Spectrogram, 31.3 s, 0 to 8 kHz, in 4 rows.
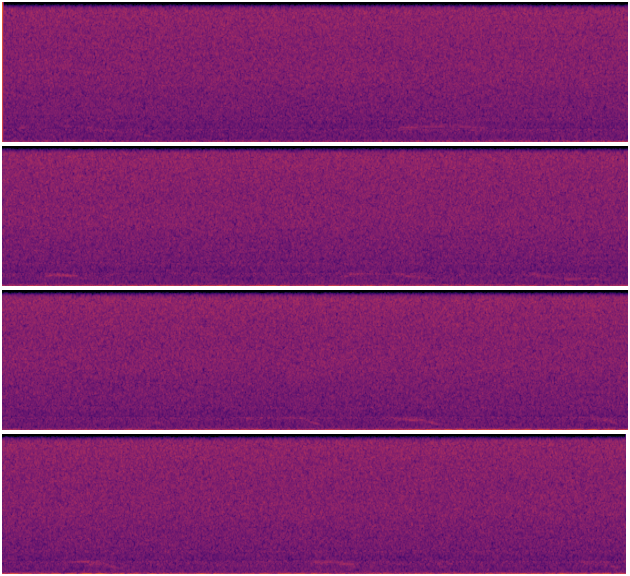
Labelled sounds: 5.0	5.2	humpback whale, 0.80 to 1.1 kHz

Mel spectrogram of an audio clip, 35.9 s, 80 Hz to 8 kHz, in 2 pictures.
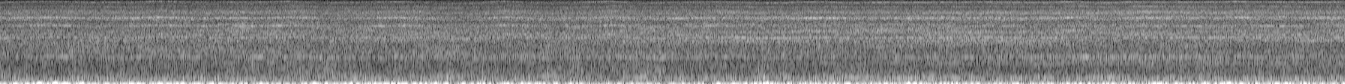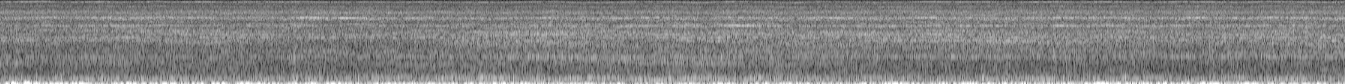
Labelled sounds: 5.9	6.3	vessel noise, 1.0 to 3.0 kHz
10.6	11.2	vessel noise, 2.5 to 5.1 kHz
30.2	30.7	vessel noise, 1.8 to 4.3 kHz

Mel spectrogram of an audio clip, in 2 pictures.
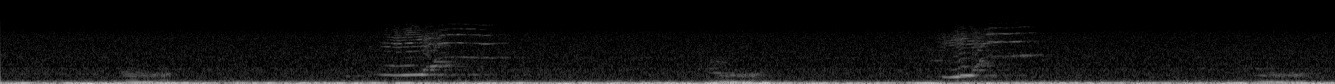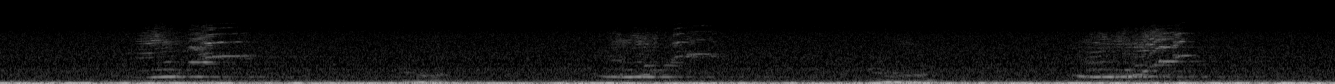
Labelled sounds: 3.8	5.0	humpback whale, 0.80 to 6.8 kHz
9.4	10.5	humpback whale, 1.3 to 7.3 kHz
14.7	15.9	humpback whale, 0.93 to 7.1 kHz
19.5	20.5	humpback whale, 0.99 to 1.7 kHz
24.2	25.3	humpback whale, 0.80 to 3.0 kHz

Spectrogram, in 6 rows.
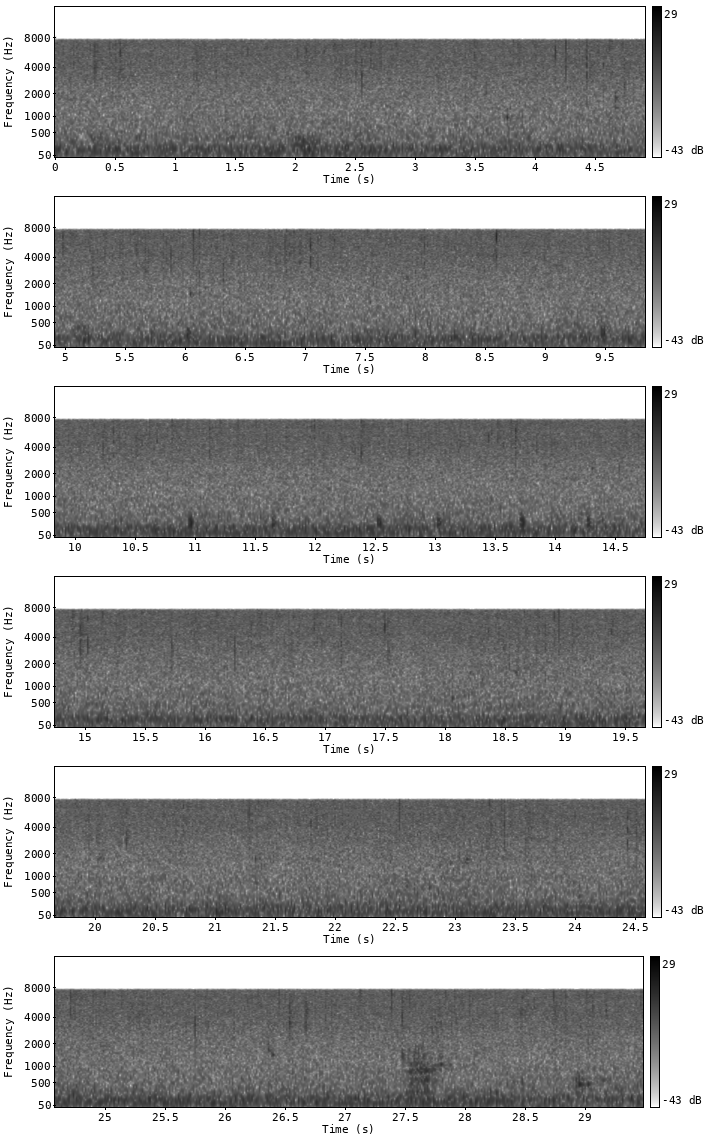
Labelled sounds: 27.5	27.9	fish, 0.78 to 1.1 kHz

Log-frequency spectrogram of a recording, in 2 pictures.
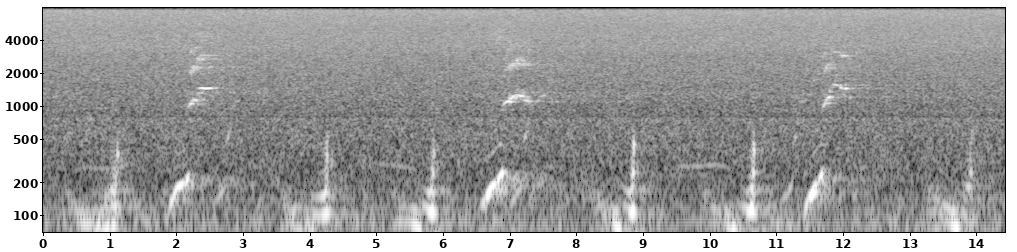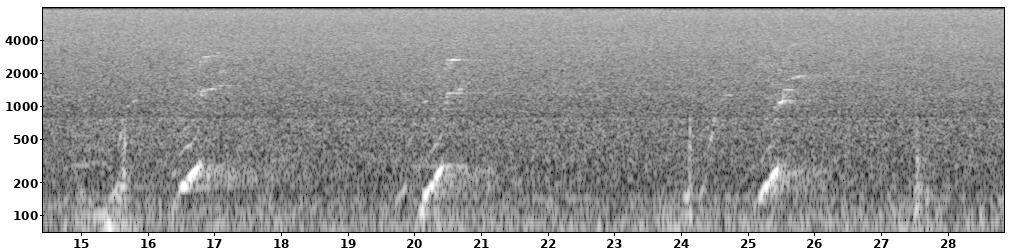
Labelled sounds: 2.2	2.6	humpback whale, 0.96 to 3.0 kHz
6.9	7.4	humpback whale, 0.93 to 2.8 kHz
11.8	12.1	humpback whale, 1.4 to 1.6 kHz
16.7	17.2	humpback whale, 1.2 to 2.9 kHz
20.5	20.8	humpback whale, 1.0 to 2.8 kHz
25.4	25.9	humpback whale, 0.93 to 2.0 kHz

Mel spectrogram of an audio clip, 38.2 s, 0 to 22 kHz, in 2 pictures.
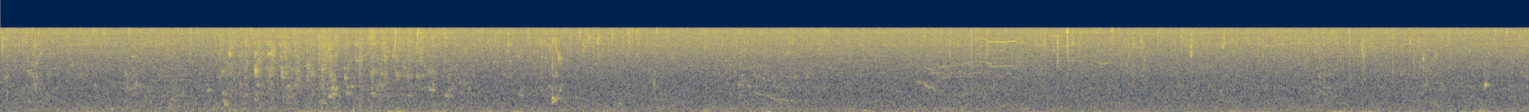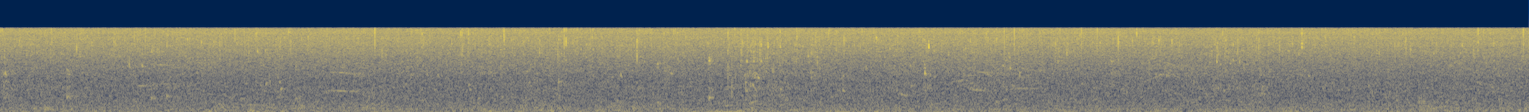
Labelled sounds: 11.4	12.8	killer whale, 0.78 to 4.9 kHz
13.5	13.8	killer whale, 6.5 to 6.7 kHz

